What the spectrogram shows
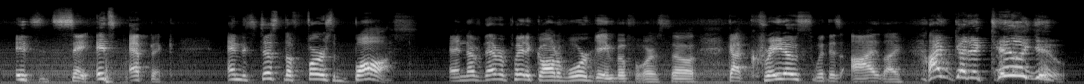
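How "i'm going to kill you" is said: mock scream pitched way high. Describing a God of War boss fight, screaming as Kratos. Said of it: "Because I think he always screams".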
